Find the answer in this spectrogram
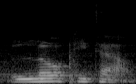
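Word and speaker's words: l'hôpital: with the H but often these words with the H we don't pronounce it it's it's silent AIT's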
